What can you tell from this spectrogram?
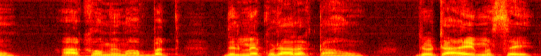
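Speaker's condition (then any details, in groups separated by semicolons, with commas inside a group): Cerebral palsy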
